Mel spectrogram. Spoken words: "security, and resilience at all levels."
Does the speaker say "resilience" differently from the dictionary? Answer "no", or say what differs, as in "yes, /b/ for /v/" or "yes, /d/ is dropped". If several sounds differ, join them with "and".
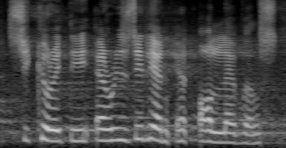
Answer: yes, /s/ is dropped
